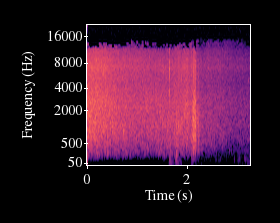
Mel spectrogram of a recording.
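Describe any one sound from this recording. Waves wash gently onto a shore.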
